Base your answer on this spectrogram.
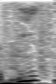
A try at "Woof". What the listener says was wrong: No, it's not Foof. It's Woof. It's with a V. It's with a V. A V. You got to really, have your lips quiver at the end there.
